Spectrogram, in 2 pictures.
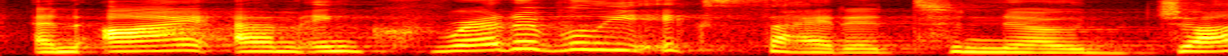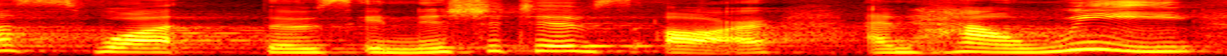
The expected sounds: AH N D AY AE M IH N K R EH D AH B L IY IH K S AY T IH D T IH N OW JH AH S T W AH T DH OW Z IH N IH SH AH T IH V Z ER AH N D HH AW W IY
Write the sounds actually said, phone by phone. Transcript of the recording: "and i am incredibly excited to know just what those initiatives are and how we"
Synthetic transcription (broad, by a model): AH N AY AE M IH N K R EH D AH B L IY IH K S AY T IH D T IH N OW JH AH S T W AH T DH OW Z IH N IH SH AH T IH V Z ER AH N HH AW W IY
